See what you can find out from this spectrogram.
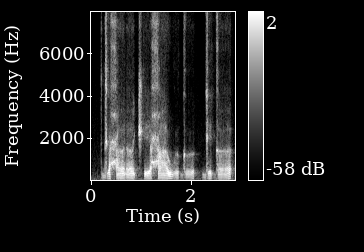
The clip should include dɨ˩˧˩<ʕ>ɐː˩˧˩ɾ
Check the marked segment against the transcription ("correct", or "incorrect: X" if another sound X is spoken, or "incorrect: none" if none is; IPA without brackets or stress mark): incorrect: ħ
